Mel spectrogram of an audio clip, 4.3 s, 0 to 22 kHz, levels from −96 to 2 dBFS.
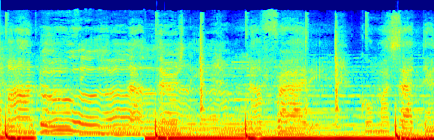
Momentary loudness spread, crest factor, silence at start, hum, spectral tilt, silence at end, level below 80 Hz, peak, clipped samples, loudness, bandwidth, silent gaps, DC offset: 8 LU; 8 dB; 0 s; none; -6 dB/octave; 0 s; -8 dBFS; 0 dBFS; under 0.1%; -12 LUFS; 14.5 kHz; none; under 0.1%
